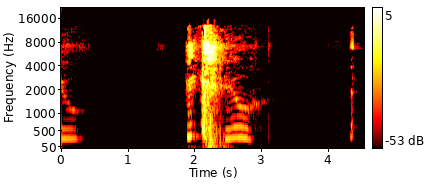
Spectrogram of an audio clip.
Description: I had been feeling sneezy all day long, so this got super intense my nose wouldn’t stop ticking and I had to let them all out.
